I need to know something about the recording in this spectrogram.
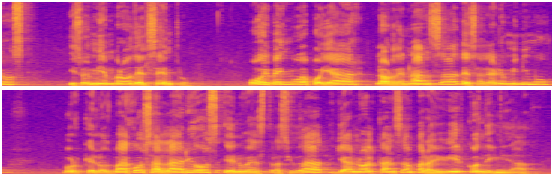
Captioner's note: speaking in spanish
